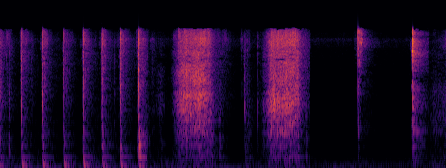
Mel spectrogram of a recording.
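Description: Hands working clear transfer tape over a vinyl sticker sheet: a quick run of about seven sharp taps, then two longer rasping strokes, and a single click near the end.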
